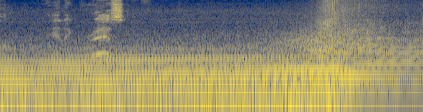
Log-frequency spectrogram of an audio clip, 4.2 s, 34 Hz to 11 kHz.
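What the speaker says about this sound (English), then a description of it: "this system sounds so strong and aggressive" A Chevrolet Corvette C8 fitted with a Borla sport exhaust revs hard, a loud, close, sustained engine roar that rises in pitch and then drops away near the end.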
